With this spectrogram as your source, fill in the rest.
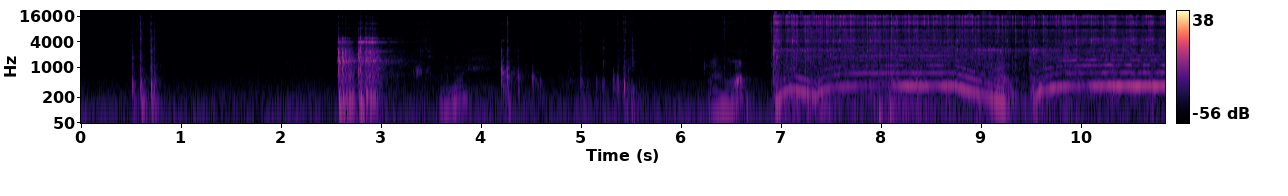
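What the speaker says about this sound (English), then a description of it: "let's put everything in a coffee grinder" After some clicks and handling noises, a small electric coffee grinder whirs loudly and continuously grinding herbs, its pitch dipping and recovering as it chops.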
